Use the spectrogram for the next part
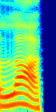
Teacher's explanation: Stress the first syllable, and every 'A' is an [ah].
